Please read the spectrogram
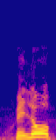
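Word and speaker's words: Pello: Peló, no sé, yo no pronunciaría la L. Yo diría Peló, a que sí.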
